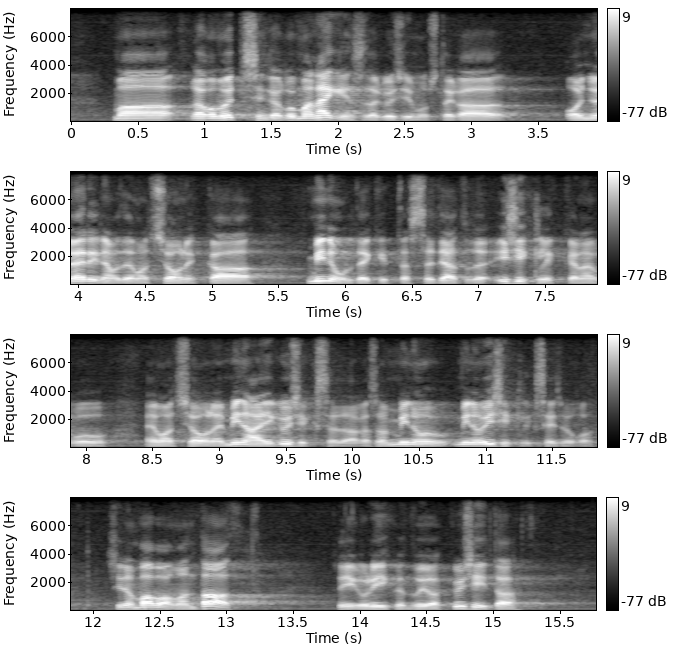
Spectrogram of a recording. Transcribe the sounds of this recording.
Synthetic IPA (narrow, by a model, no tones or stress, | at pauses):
mɑnɑɡumɑyt̪ːˑlesinkɑkujmɑnæɡ̥inse̞d̪ɑkysʲimust̪e̞ɡ̥ɑ | o̞njue̞ɾinevɑd̪̥e̞mo̞t̪sio̞ːnid̥̪̚kɑ | minult̪e̞kːˑit̪ːˑɑsse̞t̪eɑt̪ːˑud̪isiklikˑːenɑɡ̥u | emo̞t̪sio̞ːneminɑe̞jkysʲiksse̞d̪̥ɑɑɡ̥ɑse̞o̞nminuminuisiklikːse̞jsuko̞̰ht̪siːno̞nvɑb̥ɑmɑnd̪̥ɑːt̪ːˑ | riːɡ̥uliːk̚med̪̥vɤjvɑd̪̚kys̬ʲid̪̥ɑ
